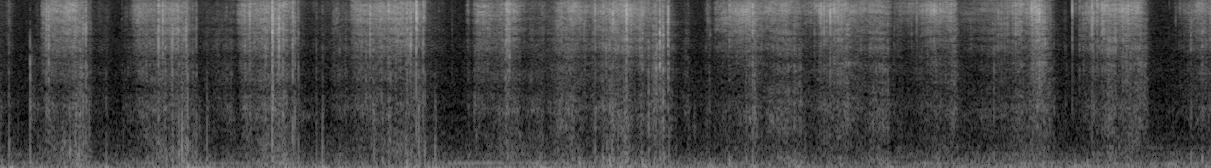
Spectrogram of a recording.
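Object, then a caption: Cotton t-shirt fabric. Fingernails scratch the sleeve and front of a worn grey tie-dye cotton t-shirt, and the shirt is also grasped at the shoulders. Repeated bursts of bright, dry, hissing fabric scratching come in strokes with brief quiet gaps between them.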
